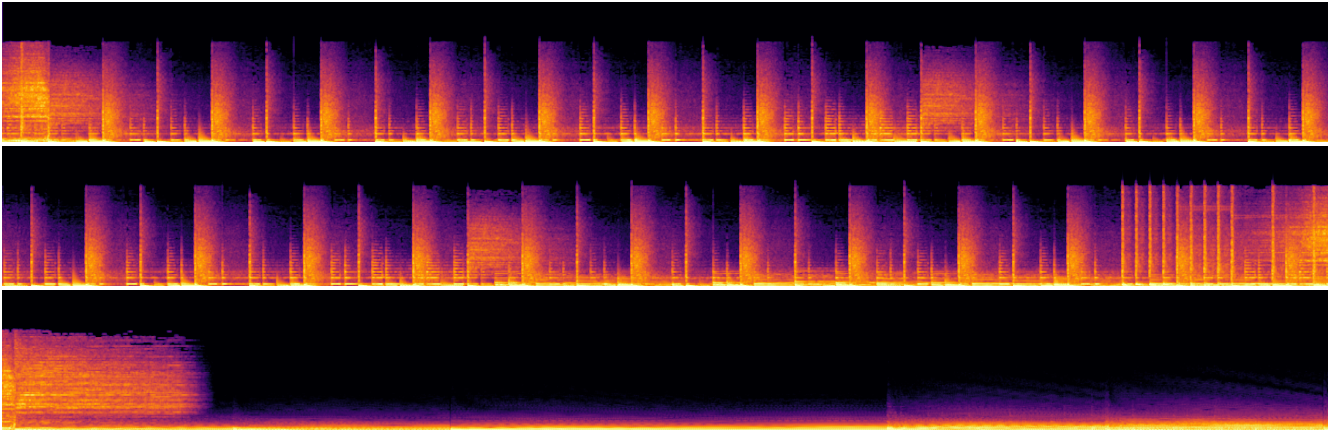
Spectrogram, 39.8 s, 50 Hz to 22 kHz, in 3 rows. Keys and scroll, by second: 10.5 u.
